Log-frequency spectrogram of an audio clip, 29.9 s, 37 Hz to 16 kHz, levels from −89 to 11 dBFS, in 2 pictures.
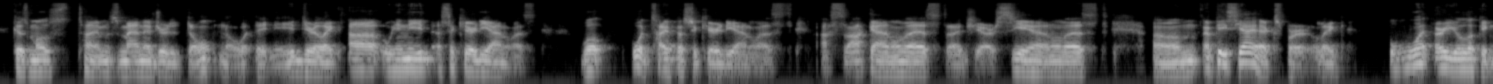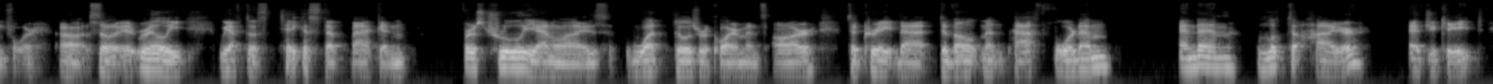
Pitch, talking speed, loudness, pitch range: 110 Hz, 145 wpm, -23 LUFS, 95-125 Hz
